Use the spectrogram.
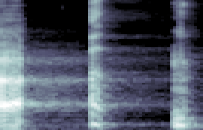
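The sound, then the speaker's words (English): Three short burps in quick succession, each an abrupt, fairly loud croak that fades with a faint lingering tone before the next one comes, with no talking; the character Comrade Buttonface burping after drinking an entire bottle of buttermilk. “And gulp after gulp, Comrade Buttonface drank that entire bottle down and let out a very modest burp.”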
